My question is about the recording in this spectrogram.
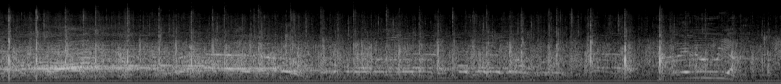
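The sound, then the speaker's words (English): An audience at a church service claps and shouts praise to God together, a dense wash of applause mixed with scattered cheering voices that stays loud throughout and tapers slightly near the end. “My God, let's clap our hands. Shout a little bit about it.”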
